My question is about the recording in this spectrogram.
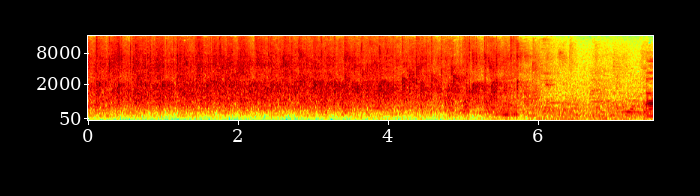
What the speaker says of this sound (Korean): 우리 하광숙 도의원께 크게 응원의 박수 한번 보내주세요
